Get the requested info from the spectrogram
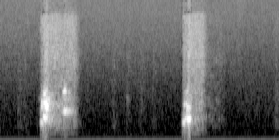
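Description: A dog barking: a quick double bark about half a second in, then a single short bark about two seconds later.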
